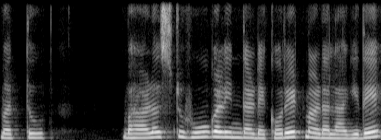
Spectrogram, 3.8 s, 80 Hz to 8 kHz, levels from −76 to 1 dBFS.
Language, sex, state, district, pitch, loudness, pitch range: Kannada, female, Karnataka, Bidar, 245 Hz, -15 LUFS, 230-275 Hz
